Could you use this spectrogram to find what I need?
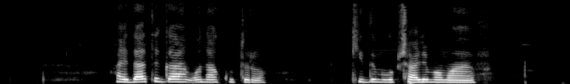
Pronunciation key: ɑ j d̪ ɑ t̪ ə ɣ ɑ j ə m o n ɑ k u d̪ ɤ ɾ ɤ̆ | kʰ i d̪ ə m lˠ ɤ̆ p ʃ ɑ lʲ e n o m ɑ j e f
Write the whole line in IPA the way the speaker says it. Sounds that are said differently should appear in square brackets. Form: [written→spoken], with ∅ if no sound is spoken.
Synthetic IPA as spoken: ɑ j d̪ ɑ t̪ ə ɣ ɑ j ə m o n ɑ k u [d̪→t̪] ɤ ɾ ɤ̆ | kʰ i d̪ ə m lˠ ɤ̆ p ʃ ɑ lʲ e [n→m] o m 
